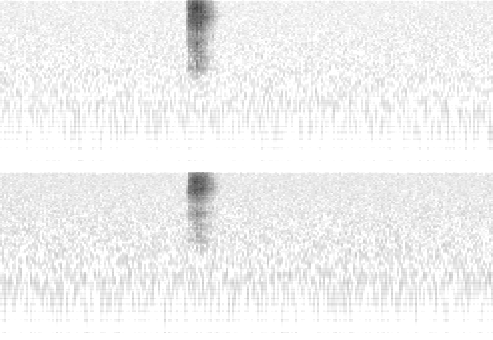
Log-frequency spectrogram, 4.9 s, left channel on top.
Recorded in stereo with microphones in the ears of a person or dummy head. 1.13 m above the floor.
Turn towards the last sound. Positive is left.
turn(degrees=45)  # may be behind; listen again after turning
